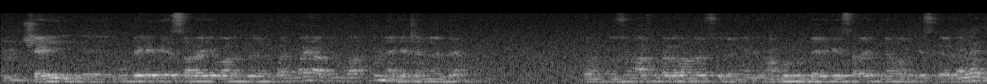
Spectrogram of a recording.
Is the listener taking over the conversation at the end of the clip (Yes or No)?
Yes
